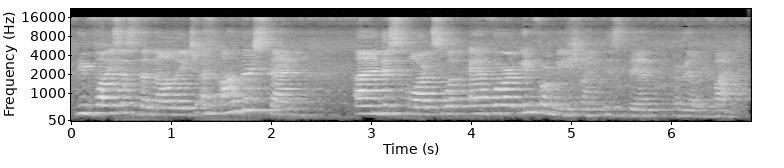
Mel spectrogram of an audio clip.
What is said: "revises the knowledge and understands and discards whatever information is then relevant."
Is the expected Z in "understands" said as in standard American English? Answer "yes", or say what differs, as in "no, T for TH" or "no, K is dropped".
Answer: no, Z is dropped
